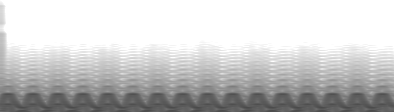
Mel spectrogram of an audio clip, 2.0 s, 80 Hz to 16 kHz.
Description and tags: SCIAlrm 8 bit ufo
8-bit similar sounds generated on Pro Tools from a sawtooth wave signal modulated with some plug-ins
scifi, alarm, spaceship, alert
